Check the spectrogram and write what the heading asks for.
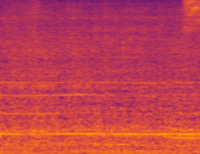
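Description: A steady hum, one pitch held with fainter overtones, over a constant background hiss, with no other event.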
